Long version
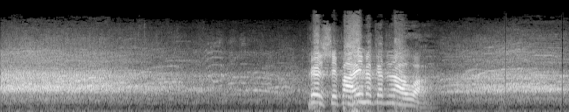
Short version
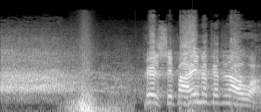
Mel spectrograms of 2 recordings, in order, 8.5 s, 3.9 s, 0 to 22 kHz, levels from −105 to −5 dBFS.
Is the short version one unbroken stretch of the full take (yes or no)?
no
